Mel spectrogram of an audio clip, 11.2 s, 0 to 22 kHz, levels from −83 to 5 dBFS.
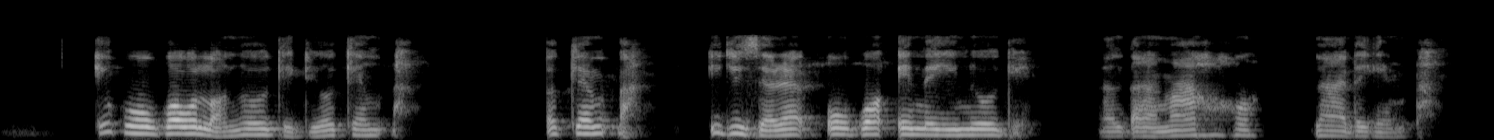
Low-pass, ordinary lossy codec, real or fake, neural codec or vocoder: none; none; fake; codec, 16 kHz, 2 kbps, FunCodec, trained on Chinese and English, 25 frames a second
